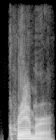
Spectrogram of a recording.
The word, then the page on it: crammer: American English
